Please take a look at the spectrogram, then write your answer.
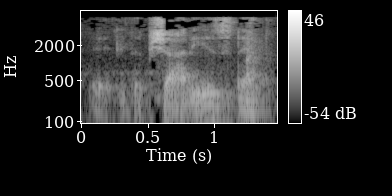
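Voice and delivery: ordinary talk, nothing marked

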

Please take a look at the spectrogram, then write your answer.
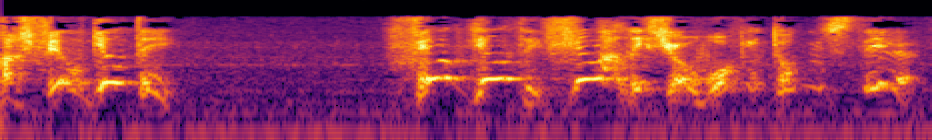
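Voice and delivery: anguished wail; crying out. Real, not acted. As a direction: let the guilt burst out in tears. Crying out in guilt.

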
